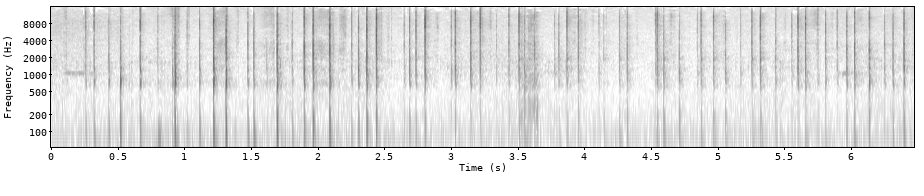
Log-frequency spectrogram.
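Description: A hollow cardboard Christmas cracker wrapped in glitter paper and silver foil, with purple glitter ends and a silver middle, is rapidly tapped and scratched with long red nails. Dozens of sharp, dry clicks and crackly taps come in a quick, uneven stream, each dying away almost instantly. A brief papery scratch rises midway through.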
